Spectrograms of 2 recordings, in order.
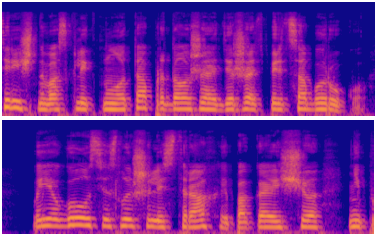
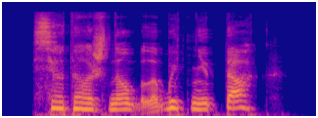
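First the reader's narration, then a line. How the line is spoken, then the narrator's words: Sudden moan with quiet sob. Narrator (Russian): неожиданно простонала она, тихо всхлипнув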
